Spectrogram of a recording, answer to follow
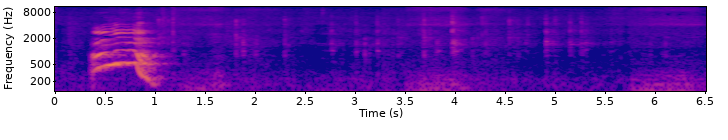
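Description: A woman's short high-pitched vocal exclamation from inside a full-face snorkel mask, rising and then sliding steeply down in pitch, about half a second in. Faint rustling and small clicks follow as the mask is handled.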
